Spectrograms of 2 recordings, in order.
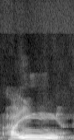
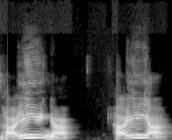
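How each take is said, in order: First: Rainha with the I nasalised into nh; natural nasal reading. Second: Rainha with a high, exaggerated pure I; wrong, un-nasalised reading. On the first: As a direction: rainha as usually said, nasal drawn-out I. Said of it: "ninguém fala assim". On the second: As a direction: overdo a clean, ringing I in rainha, as nobody says it. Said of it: "Não, ninguém diz". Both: Shown as a demonstration.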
